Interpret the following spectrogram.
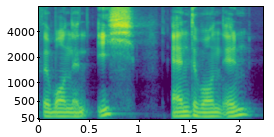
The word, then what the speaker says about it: ich: We pronounce this in a very special way. For example, we have the phrase ich.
